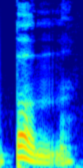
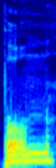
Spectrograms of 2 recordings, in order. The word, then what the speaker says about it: pomme: Okay, so you can see that I pronounce them a little bit, a little bit differently, but then we'll be careful that in many cases people will pronounce them the same way. Okay, because in that case normally it should be a bit lower, pomme, and then here more open, so pomme.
